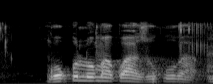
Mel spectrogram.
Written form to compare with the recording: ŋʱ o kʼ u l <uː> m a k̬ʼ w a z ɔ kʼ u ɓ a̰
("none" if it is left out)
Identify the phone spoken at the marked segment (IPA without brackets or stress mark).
u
